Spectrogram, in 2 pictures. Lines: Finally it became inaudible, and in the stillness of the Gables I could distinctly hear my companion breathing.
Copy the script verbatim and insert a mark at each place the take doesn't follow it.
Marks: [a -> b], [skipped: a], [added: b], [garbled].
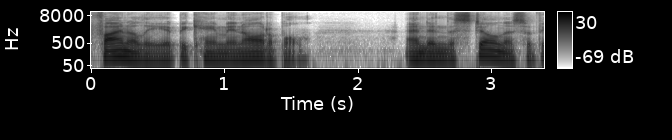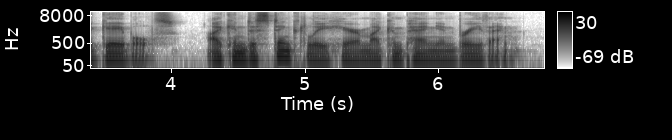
Finally it became inaudible, and in the stillness of the Gables I [could -> can] distinctly hear my companion breathing.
